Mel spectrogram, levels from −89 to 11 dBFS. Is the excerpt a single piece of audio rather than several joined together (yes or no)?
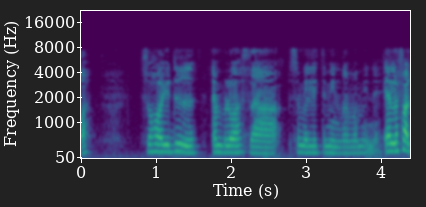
no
